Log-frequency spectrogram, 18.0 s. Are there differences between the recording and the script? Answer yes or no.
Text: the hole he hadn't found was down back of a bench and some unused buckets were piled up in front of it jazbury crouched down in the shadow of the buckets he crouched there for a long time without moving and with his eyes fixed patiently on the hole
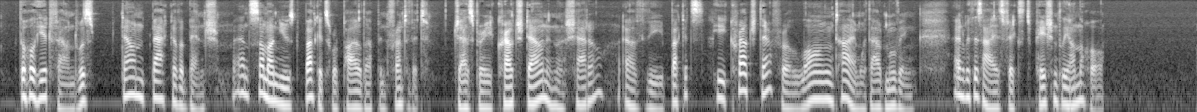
yes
